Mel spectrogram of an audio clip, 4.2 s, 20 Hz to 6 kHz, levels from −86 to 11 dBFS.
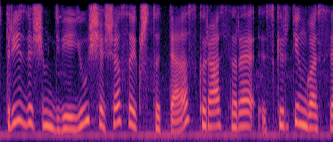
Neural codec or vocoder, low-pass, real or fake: none; 5.4 kHz; real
